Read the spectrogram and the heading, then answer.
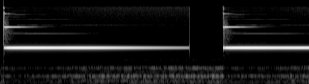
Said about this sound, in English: His phone was going crazy. The text messages and social media messages.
